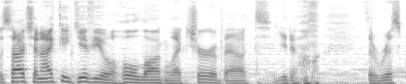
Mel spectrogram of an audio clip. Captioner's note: laugh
